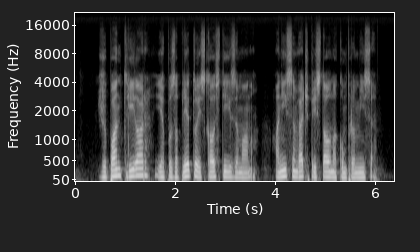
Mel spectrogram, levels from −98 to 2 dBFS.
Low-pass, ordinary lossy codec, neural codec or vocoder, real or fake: 19.8 kHz; none; codec, 44.1 kHz, 7.8 kbps, DAC; fake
